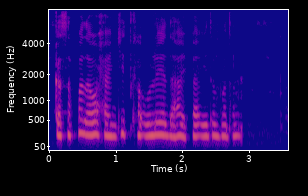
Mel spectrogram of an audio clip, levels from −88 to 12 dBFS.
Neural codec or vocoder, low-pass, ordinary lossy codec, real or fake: none; none; none; real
